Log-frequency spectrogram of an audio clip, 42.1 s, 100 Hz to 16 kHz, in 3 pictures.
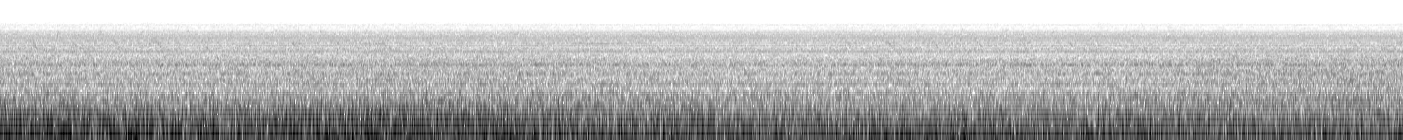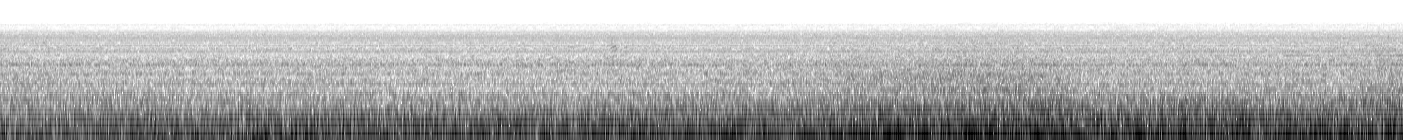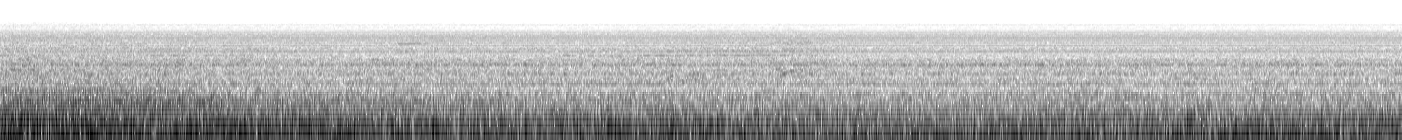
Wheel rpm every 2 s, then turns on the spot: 0, 0, 0, 0, 0, 0, 0, 0, 0, 0, 0, 0, 0, 0, 0, 0, 0, 0, 0, 0, 0.
none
